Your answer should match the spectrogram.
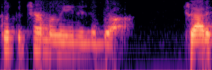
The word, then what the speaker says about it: tourmaline: So okay, with the black tourmaline, that's how you pronounce it.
